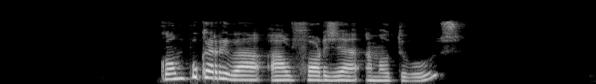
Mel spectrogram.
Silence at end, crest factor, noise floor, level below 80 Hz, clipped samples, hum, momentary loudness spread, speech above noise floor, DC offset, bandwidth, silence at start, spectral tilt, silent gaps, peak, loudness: 1.4 s; 16 dB; -88 dBFS; -60 dBFS; under 0.1%; none; 9 LU; 73 dB; under 0.1%; 8 kHz; 1.6 s; -5.5 dB/octave; none; -2 dBFS; -16 LUFS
